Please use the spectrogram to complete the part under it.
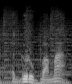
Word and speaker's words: Groupama: Ah no, si pronuncia Groupama.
